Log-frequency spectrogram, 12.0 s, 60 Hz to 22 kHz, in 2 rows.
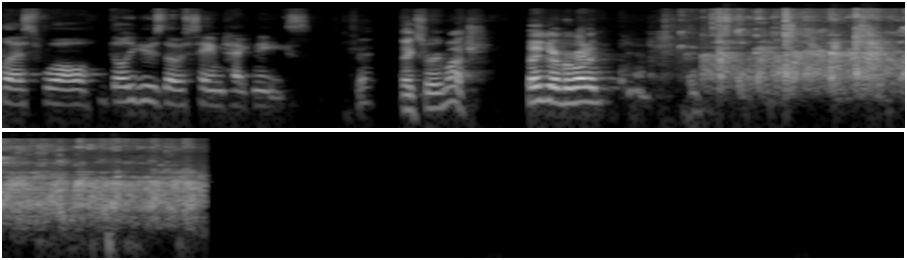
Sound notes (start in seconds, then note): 4.2 audience applauds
